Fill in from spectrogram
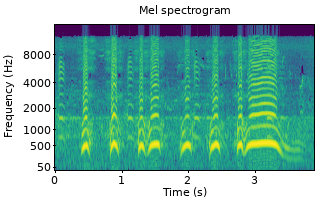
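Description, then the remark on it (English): A person in a flooded forest imitates a barred owl song to make the birds respond: a rhythmic series of loud hooting notes ending in a long, drawn-out hoot that slides downward, with no other sounds. “One thing that'll oftentimes make them jump up is if you give a barred owl song.”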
